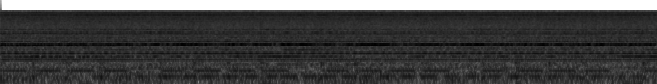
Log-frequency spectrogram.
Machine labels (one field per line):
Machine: slide rail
